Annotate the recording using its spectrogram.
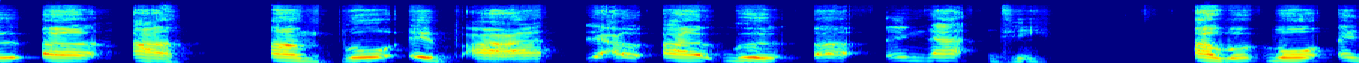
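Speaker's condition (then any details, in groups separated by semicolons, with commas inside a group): Cerebral palsy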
